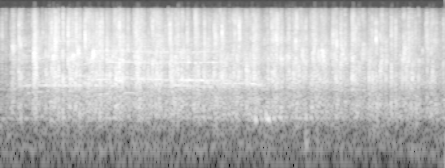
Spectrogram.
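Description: Sustained, dense applause fills a commencement hall as the audience claps for newly graduated doctors, a steady roar of many hands with no speech over it.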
